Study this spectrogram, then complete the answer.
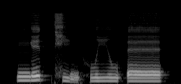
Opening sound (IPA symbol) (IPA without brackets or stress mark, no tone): ŋ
